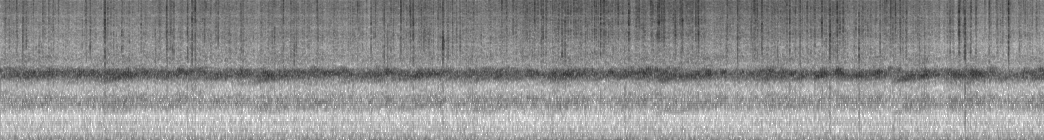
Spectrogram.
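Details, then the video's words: Frogs at night calling together in a dense continuous chorus, a steady high trill-like drone, with frequent sharp crackles and pops from a campfire scattered through it. "Relaxing Sounds of Frogs and Campfire at Night"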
